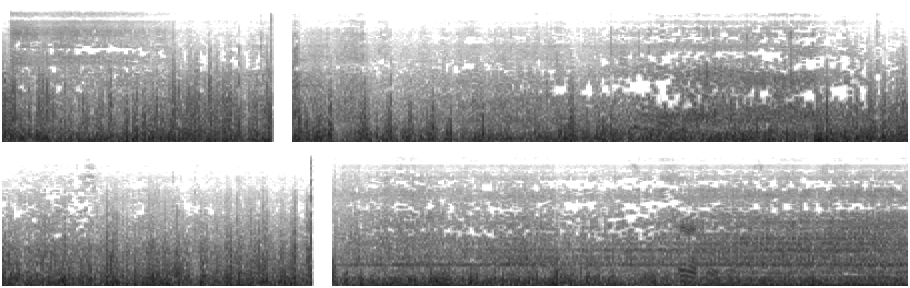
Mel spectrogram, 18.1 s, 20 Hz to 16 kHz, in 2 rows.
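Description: Wind rumbling on the microphone over vehicle engine noise at a roadside, with voices in the background. The sound drops out completely for a moment twice, about 3 and 12 seconds in, where the footage cuts.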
